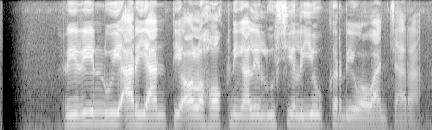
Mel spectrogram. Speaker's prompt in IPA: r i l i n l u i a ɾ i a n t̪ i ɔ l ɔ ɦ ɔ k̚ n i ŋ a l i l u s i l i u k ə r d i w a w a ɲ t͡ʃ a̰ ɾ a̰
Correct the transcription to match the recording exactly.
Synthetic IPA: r i ɾ i n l u i a ɾ i a n t̪ i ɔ l ɔ ɦ ɔ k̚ n i ŋ a l i l u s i l i u k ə r d i w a w a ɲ t͡ʃ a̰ ɾ a̰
